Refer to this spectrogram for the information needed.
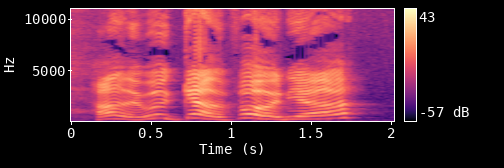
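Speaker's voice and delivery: very loud, high game show host voice. Introducing themselves and a fellow film editor, the speaker does a game show host voice. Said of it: "That was my best game show host impression ever".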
